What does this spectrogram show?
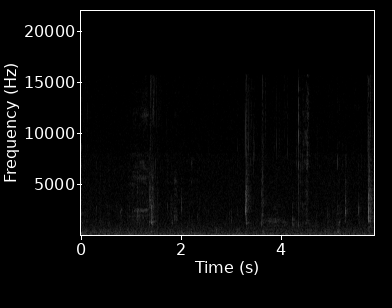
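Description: Near silence broken by a few faint, brief mouth clicks of someone chewing food.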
